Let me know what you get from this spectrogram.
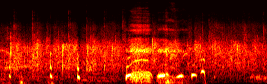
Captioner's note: crying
